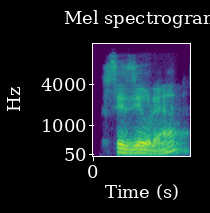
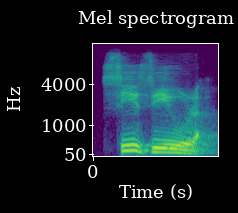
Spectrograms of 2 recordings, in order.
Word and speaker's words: caesura: প্রকাশিত, সেখানে আমরা পাচ্ছি সিজিউরা, তাই তো এরকম উচ্চারণটি, সিজিউরা অথবা সিজুরা অথবা জিউরা অথবা জুয়ারা, যে কোনো উচ্চারণটা আমরা করতে পারি। এটা ব্রিটিশ এবং আমেরিকার মধ্যে পার্থক্য।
